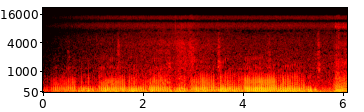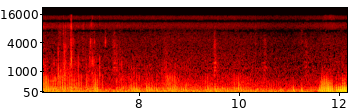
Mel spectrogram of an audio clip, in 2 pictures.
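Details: A sleeping kitten, deeply asleep, purring: a continuous low rumbling purr throughout, steady and soft with slight swells, a few faint higher rustles in the middle.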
